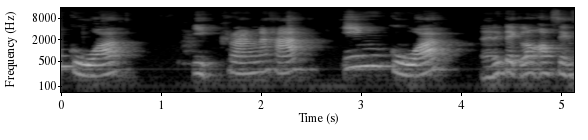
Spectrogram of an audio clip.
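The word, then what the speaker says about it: 英国: คะ ประเทศ อังกฤษ ภาษา จีน ออก เสียง ว่า อิง กั๋ว อิง กลัว อีก ครั้ง นะ คะ อิง กั๋ว ใน เด็ก เรา ออก เสียง ที่ คะ และ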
